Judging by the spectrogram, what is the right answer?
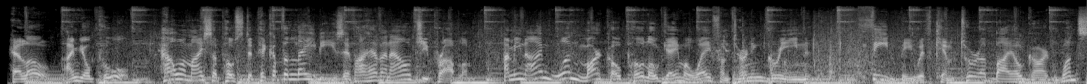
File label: Commercial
